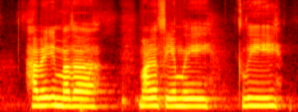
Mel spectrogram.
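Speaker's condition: Down syndrome; congenital, extra chromosome, low muscle tone, could not speak or walk early in childhood, constant therapies; ongoing speech class, attended since childhood; speaking among more difficult things, way of talking might seem weird

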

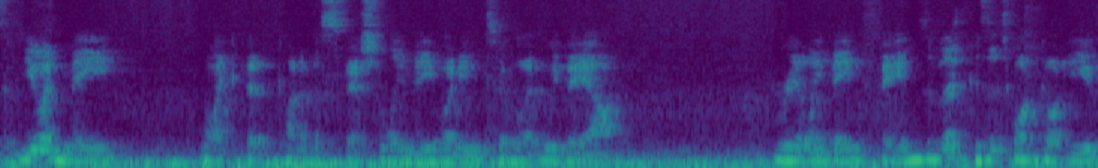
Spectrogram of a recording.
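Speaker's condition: No condition

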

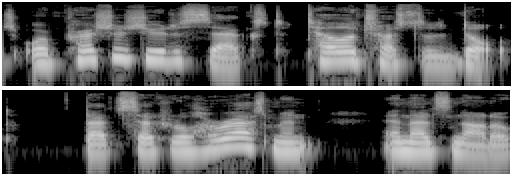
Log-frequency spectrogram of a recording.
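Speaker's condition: No condition

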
